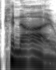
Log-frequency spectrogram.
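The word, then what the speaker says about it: kunai: Kakashi rolled his eyes the boy still managed to garble the name of such easy pronunciation honestly these foreigners it's canai Ronald Kakashi said amused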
